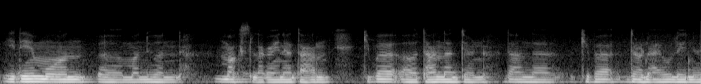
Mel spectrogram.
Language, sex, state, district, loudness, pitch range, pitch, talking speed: Nagamese, male, Nagaland, Kohima, -16 LUFS, 110-115 Hz, 115 Hz, 130 wpm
